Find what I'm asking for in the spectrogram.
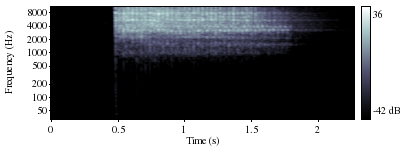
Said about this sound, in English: I think I was trying to play for my friend what a vibra slap sounded like.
